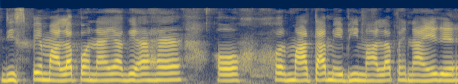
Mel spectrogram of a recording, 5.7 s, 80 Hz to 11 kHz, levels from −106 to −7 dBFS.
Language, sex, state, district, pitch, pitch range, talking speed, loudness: Hindi, female, Jharkhand, Palamu, 240 Hz, 230-245 Hz, 145 wpm, -15 LUFS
